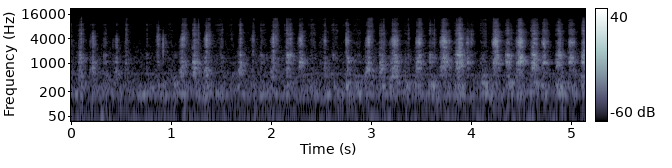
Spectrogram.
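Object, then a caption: Coated scratch art paper scraped with a wooden stylus. A wooden stylus scratches the figure's body on a flat scratch art paper sheet with a black coating. About four short, dry scratching strokes per second sound in an uneven rhythm. Each has a bright, hissy rasp and little low end, and they grow slightly louder toward the end.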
